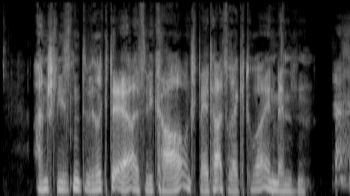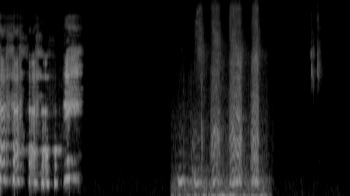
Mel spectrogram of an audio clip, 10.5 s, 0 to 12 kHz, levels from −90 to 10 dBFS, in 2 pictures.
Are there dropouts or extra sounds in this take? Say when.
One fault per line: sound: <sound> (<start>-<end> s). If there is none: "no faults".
sound: laugh (5.0-6.5 s)
sound: squeak (7.8-9.4 s)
